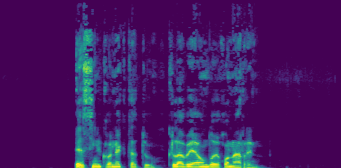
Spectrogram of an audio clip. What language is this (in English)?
Basque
